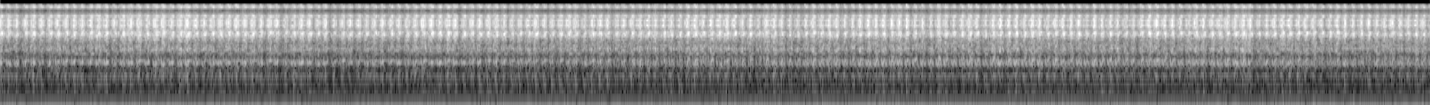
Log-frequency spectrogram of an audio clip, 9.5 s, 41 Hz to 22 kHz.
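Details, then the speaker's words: Homemade compressed-air engine from scrap, copper pipe cylinder, at about 8 psi from a compressor: a fast, even chuffing beat with a steady hiss, no stumbles; its fastest run yet, staying in time though timing usually slips. "pressure wow that's the fastest I've ever had it running it usually goes out of time before now"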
